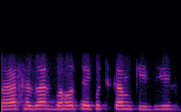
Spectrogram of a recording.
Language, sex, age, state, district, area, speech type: Urdu, female, 30-45, Uttar Pradesh, Lucknow, rural, conversation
